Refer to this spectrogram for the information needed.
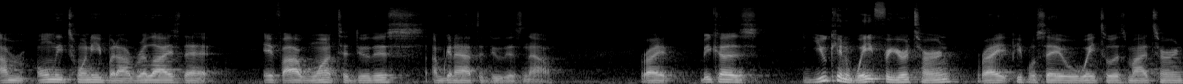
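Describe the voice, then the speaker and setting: With a normal speaking voice, a man talks at a fairly slow pace and fairly low pitch, his intonation fairly even. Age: 20s. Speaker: YouTuber, motivational vlogger. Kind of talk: casual vlog monologue. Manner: casual, slangy.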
